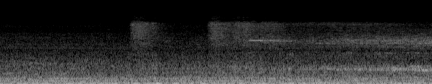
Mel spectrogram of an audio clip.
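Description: MTR MLR electric train starting to pull away from the platform: two short hisses of air about a second and two seconds in as the brakes release, over a steady low rumble, then a traction-motor whine that comes in and grows near the end.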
